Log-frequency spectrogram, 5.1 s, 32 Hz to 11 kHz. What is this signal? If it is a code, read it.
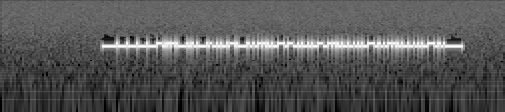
RTTY (75 baud, 170 Hz shift), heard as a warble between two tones, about 1060 Hz centre. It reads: YB3P 599 150 150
